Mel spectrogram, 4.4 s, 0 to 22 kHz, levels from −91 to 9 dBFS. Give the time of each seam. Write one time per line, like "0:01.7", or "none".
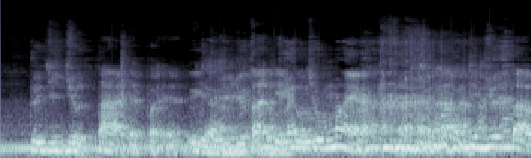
none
